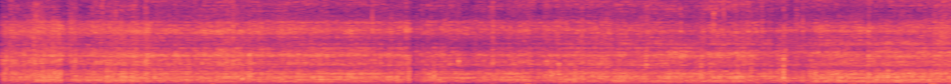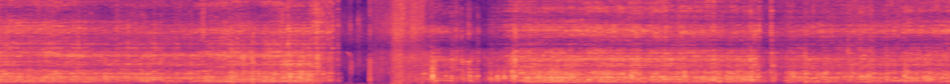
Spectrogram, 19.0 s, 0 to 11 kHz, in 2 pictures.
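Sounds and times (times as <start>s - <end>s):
toy truck rattling and grinding: 0.0s - 19.0s.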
